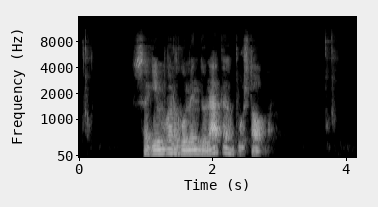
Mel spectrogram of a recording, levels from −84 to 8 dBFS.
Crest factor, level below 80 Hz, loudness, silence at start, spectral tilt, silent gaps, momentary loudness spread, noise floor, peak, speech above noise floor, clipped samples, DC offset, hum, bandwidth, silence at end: 20 dB; -56 dBFS; -26 LUFS; 0.8 s; -6 dB/octave; none; 9 LU; -88 dBFS; -8 dBFS; 63 dB; under 0.1%; under 0.1%; none; 10 kHz; 1.3 s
